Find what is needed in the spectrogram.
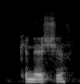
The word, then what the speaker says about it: Canisius: Canisius.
